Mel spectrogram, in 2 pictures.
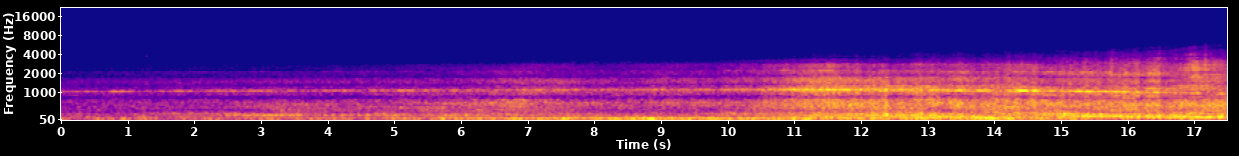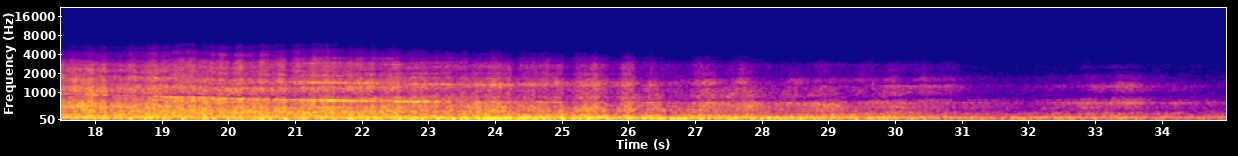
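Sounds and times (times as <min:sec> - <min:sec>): jet engine whine: 0:00.0 - 0:34.9
jet engines roaring: 0:00.0 - 0:34.9.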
